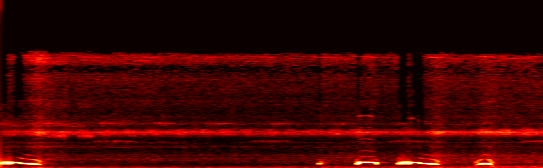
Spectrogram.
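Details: Decoy spotted dove cooing to entice wild doves: a falling coo, then a quiet gap before a new phrase of a brief pip, a flat coo, a long downward coo and a rounded final note.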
